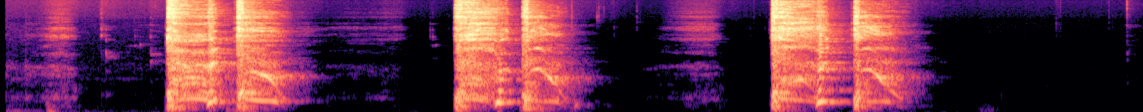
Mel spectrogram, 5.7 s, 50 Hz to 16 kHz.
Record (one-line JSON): {"three_cough_length": "5.7 s", "three_cough_amplitude": 32768, "three_cough_signal_mean_std_ratio": 0.44, "survey_phase": "beta (2021-08-13 to 2022-03-07)", "age": "45-64", "gender": "Male", "wearing_mask": "No", "symptom_none": true, "smoker_status": "Never smoked", "respiratory_condition_asthma": false, "respiratory_condition_other": false, "recruitment_source": "REACT", "submission_delay": "0 days", "covid_test_result": "Negative", "covid_test_method": "RT-qPCR", "influenza_a_test_result": "Unknown/Void", "influenza_b_test_result": "Unknown/Void"}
